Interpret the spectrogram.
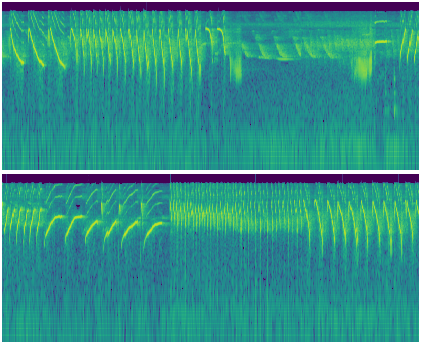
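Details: Canary song used as a training recording for other birds: fast trills of rapidly repeated high downward-sweeping notes, broken by buzzy rolling passages and a lower sliding whistle, all very high-pitched and loud.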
